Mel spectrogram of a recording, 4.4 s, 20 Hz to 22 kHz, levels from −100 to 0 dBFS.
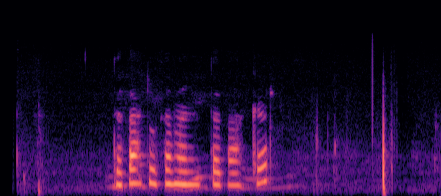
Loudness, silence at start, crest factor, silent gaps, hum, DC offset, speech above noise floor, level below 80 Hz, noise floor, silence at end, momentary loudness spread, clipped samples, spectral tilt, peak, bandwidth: -28 LUFS; 1.1 s; 24 dB; none; none; under 0.1%; 40 dB; -66 dBFS; -67 dBFS; 0.55 s; 9 LU; under 0.1%; -8.5 dB/octave; -6 dBFS; 4.4 kHz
